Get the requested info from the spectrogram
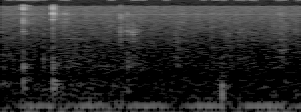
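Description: Near silence with a few faint, scattered clicks: a stylus tapping and writing on a pen tablet.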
